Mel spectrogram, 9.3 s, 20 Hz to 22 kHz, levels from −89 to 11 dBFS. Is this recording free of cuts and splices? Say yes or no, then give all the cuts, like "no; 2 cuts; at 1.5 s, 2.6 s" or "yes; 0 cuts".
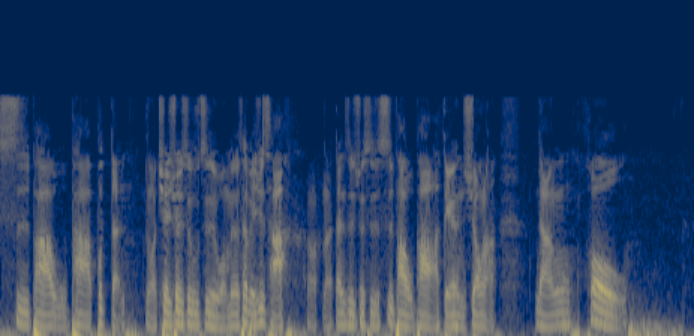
no; 1 cut; at 7.0 s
